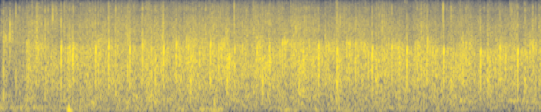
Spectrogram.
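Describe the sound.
Audience applause welcoming a speaker onto a stage: dense, steady clapping from a large crowd that holds at an even, loud level from start to finish.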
